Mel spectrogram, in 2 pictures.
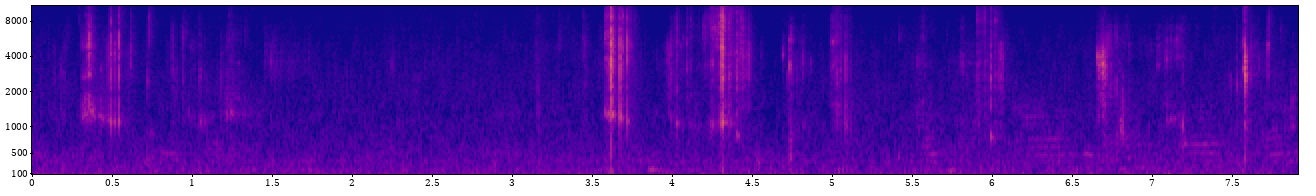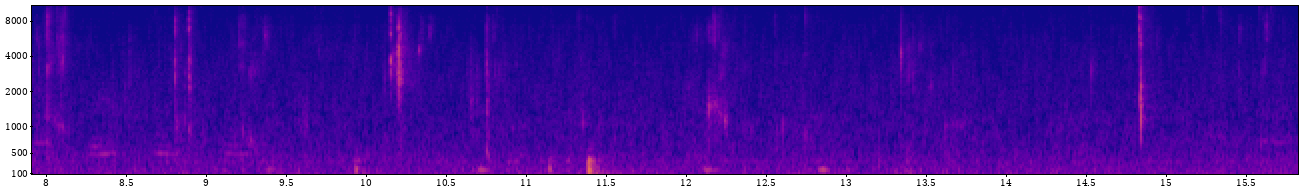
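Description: A person chewing a freeze-dried sour gummy worm close to the microphone: irregular small crunches and clicks, with a few sharper crunches around four seconds in and again a little past the middle. The candy is crisp outside but still partly gummy inside, so it is slow to chew.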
